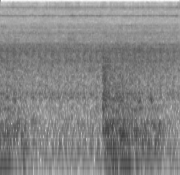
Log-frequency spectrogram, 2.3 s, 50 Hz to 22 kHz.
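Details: BS6 Tata Signa truck diesel after its dosing-quantity-wrong check-engine fault was fixed with a regen: low, steady idle with an even rumble, no knocks or misses, one brief swell; running normally.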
